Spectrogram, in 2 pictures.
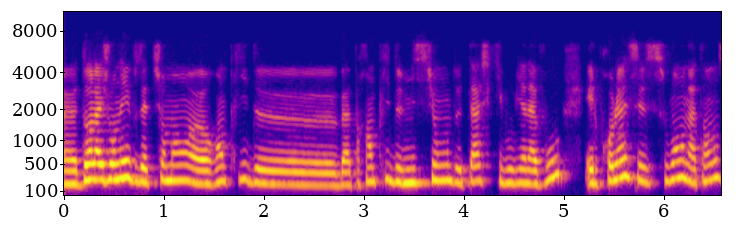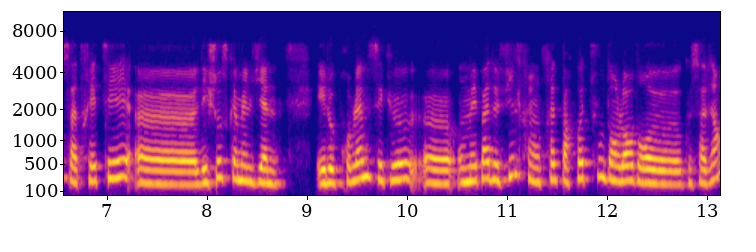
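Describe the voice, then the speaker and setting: At a fairly quick pace, a woman talks in a fairly high pitch with ordinary pitch variation. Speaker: mindset coach for entrepreneurs. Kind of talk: webinar presentation. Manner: fast; hesitant, many fillers.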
